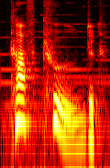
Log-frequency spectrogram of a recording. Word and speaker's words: Kafkud: As for nomenclature to address my individual person, I believe it would be pronounced Kafkud.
